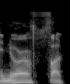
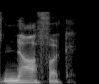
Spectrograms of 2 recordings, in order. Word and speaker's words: Norfolk: And then my Norfolk Southern is pronounced Norfolk. Not Norfolk. – Norfolk. – I get a bunch of notes from people in the area. No, it's not pronounced that way. It's not Nor. It's Na.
